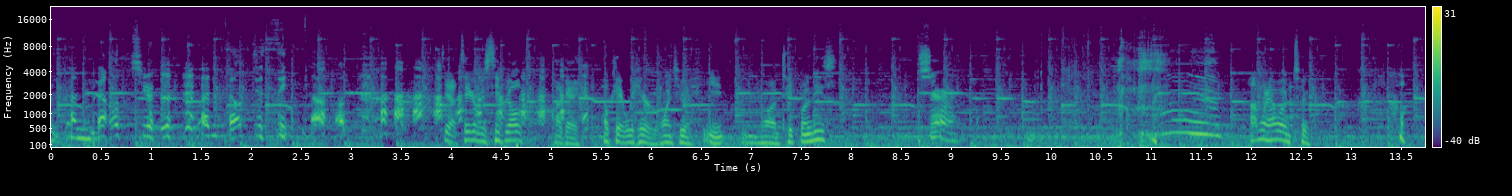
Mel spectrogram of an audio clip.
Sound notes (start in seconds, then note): 2.0 laughs; 10.6 snorts; 10.6 groans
